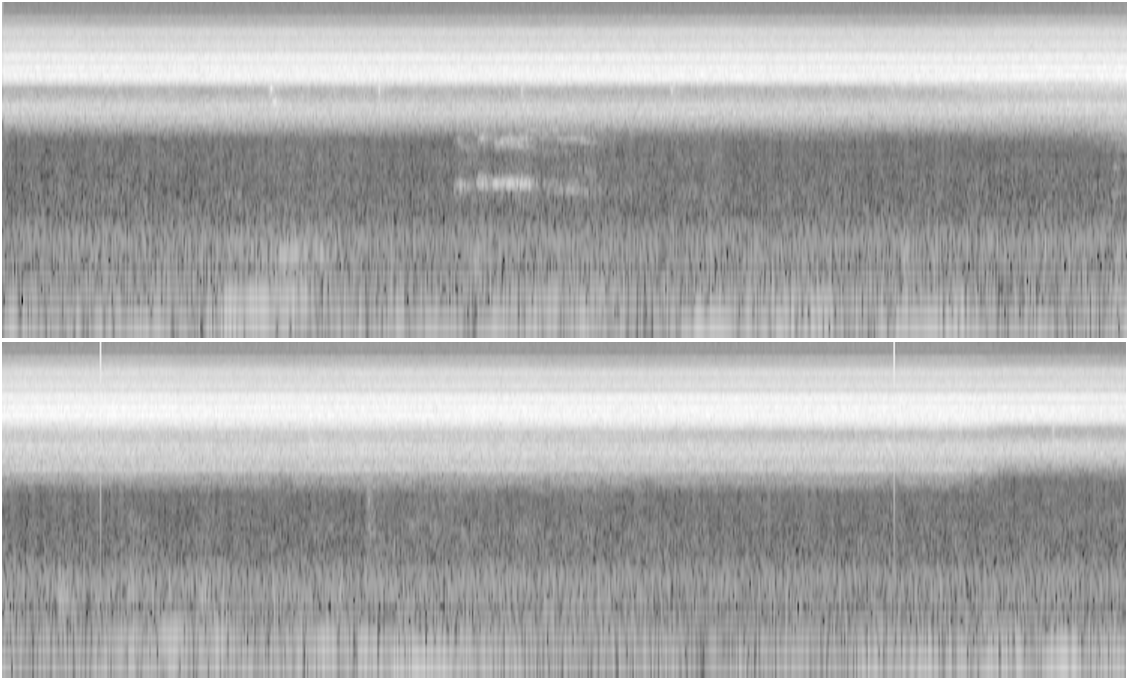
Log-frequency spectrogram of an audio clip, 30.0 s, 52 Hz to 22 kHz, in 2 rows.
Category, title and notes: Soundscapes > Nature
quick phone recording at the courtyard of a house in main town Rabat/Victoria, Gozo, Malta (2025-07-02_09-45-09)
